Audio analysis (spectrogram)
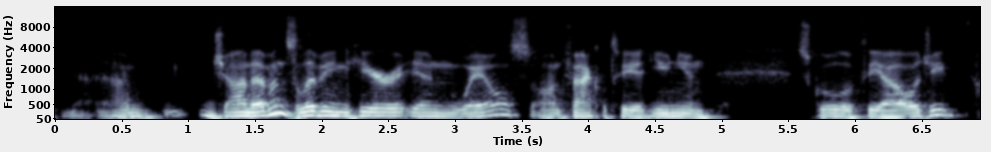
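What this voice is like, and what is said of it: American accent. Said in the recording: “you can tell by my accent that I'm not a native Brit... I'm very much an American”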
